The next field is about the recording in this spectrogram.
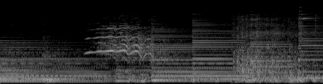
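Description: A horse lets out a loud, quavering whinny, its shrill call wavering up and down before trailing into snorting, breathy neighing, with no voices present.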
